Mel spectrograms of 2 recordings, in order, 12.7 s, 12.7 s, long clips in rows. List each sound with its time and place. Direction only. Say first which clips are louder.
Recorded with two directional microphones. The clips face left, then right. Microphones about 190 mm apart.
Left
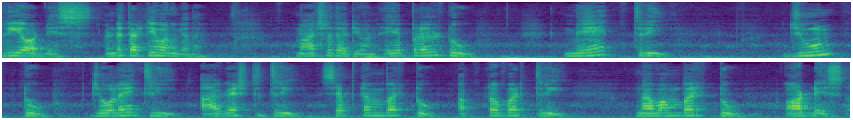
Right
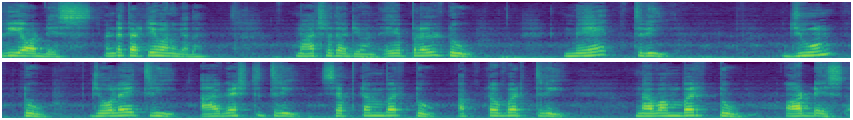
0.0 s speech: right 5 dB; 40° right (ahead or behind)
5.9 s speech: right 5 dB; 40° right (ahead or behind)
